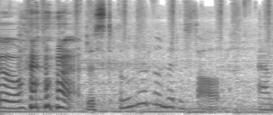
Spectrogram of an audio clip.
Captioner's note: chuckles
